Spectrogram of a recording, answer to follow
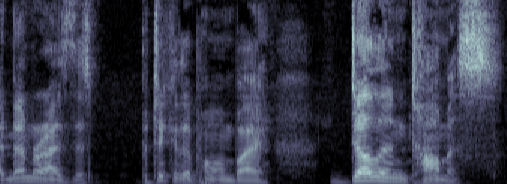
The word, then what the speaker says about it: Dylan: this particular poem by Dylan Thomas, which is actually the Welsh way of how you pronounce his name.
